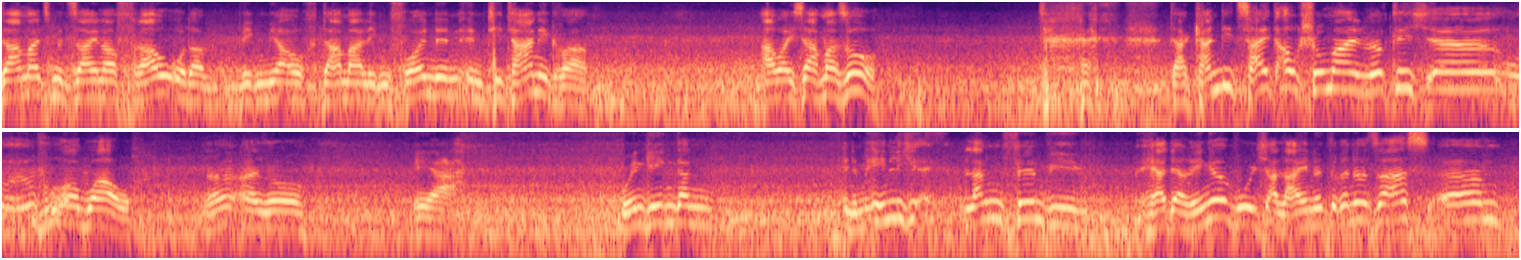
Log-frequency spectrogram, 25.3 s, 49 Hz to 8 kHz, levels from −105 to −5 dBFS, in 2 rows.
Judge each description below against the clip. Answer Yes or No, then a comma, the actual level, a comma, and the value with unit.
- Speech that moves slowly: Yes, slow, 110 wpm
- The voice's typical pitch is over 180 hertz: Yes, high, 190 Hz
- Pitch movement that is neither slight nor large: No, wide, 6.7 semitones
